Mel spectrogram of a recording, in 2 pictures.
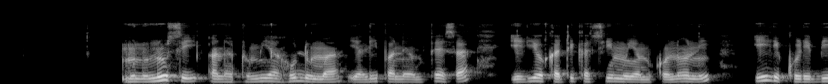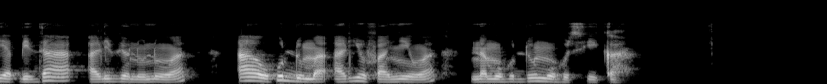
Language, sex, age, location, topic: Swahili, male, 25-35, Wajir, finance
